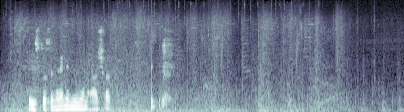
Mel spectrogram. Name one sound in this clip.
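Weapons and magic blasts clash in a fight.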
